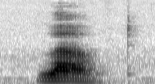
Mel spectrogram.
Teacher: In the word liked, the ed ending sounds more like a t, liked. But in the word loved, the ed ending sounds more like a d, loved. Why is that?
